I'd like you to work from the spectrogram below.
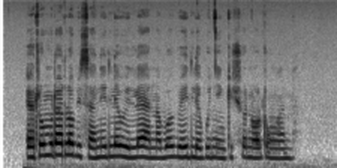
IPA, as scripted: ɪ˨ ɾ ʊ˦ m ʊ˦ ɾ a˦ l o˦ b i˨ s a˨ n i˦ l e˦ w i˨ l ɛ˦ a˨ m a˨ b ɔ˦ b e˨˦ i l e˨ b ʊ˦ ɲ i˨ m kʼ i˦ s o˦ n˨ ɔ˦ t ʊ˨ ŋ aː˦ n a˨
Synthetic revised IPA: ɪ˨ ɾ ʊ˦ m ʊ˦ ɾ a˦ l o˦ b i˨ s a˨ n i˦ l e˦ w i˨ l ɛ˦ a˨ n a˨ b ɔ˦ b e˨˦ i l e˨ b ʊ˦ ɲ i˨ ŋ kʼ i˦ ʃ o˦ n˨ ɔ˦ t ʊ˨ ŋ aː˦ n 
